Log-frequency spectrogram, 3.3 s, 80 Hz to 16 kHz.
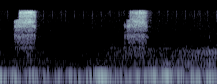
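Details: Mother barn owl feeding her owlets in an owl box around 11 am, 15 February 2024: two short, harsh hissing bursts separated by about 1.5 seconds, with a low background hum.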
